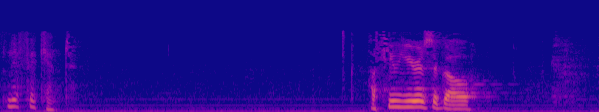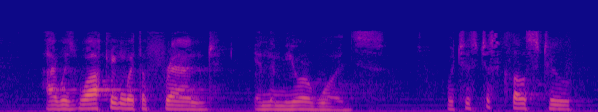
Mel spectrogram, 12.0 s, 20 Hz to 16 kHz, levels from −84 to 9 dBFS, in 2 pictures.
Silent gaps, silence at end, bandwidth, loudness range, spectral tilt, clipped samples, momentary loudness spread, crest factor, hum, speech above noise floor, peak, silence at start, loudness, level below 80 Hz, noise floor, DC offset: none; 0.25 s; 5.8 kHz; 10 LU; -5 dB/octave; under 0.1%; 22 LU; 22 dB; none; 27 dB; -18 dBFS; 0.05 s; -37 LUFS; -64 dBFS; -63 dBFS; under 0.1%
